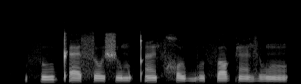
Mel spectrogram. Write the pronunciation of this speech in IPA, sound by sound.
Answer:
θ u kʼ æ s o ʃ u m qʼ ẽ θ χ u b u θ ɒ k æ̃ z β õ

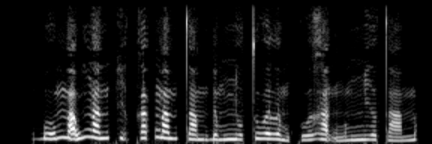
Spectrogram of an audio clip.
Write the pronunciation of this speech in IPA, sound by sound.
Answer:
ɓ o˨˦ m a̰˧˥ w ŋ a˨˦ n k ḭ˧˨ ə̯ k a˦˥ k̚ m a˧ m t̪ a˧ m ɗ ə˨˦ m ɲ o˨˦ t̪ u˧ ə̯ l ə˧˩ m k u˨˦ ə̯ ɣ a̰˧˨ n ŋ ə˧ m ɲ i˧ ə̯ t̪ a˨˦ m

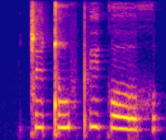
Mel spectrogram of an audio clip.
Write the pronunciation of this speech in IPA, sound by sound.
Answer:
ǀ ʉ ǃ u f pʼ y k o x

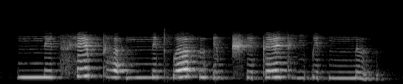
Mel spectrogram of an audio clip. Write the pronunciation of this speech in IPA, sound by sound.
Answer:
nː ɪ t͡sʰ ɛ b dʱ ɐ ʔ nː ɪ t b ɐ h ɯ ʔ ɪ b t͡ʃʰ ɪ t ɛ dʱ i ɓ ɪ t nː ɯ ʔ

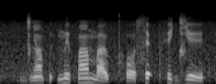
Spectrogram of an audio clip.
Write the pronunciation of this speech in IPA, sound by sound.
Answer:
d͡ʑ ã˦ p ɪ˦ ʔ m e˦˨ p ã˦ m a˨ ʊ̯ kʰ ɔ˨ s ɛ˦ ʔ pʰ e˦˨ d͡ʑ e˦˨ ɪ̯

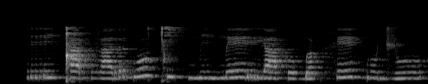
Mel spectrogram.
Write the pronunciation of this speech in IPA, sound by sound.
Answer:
r i ǃ a k v a r b o ǀ i k ŋ͡m i ŋ͡m e r j a x o ɡ͡b ʌ k x e ɡ͡b u d͡ʒ u

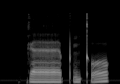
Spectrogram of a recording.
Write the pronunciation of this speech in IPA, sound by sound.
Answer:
k ɛː pʼ ĩ kʼ o

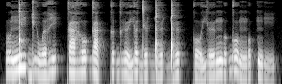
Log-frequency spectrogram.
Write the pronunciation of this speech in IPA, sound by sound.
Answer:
ʊ˧ ŋ͡ǃ i˥˩ ɡ i˧˩ w ə˧˩˧ ɦ i˧˥ kː a˧ ɦ o˧ ɡ a˧˩˧ kː ə˧ ɡʱ ø˧˩˧ j ə˧˩ d ø˧ ɡ͡ǃ ø˧˩ ɡ͡ǃ ø˧˥ kː o˧˩˧ j ø˧˥ ŋ ʊ˧˥ ɡ o˥˩ ŋ o˧˥ k ŋ i˧˩˧

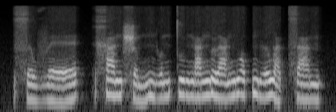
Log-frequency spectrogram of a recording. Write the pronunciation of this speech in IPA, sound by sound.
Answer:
s ə˨˩ w v ɛ˨˩˦ | x a˧ ŋ ʂ ə˨˩˦ m ɲ o˧˥ n t̪ u˧ ŋ a˧˥ ŋ ɹ a˧˥ ŋ w ɔ˦˥ p̚ ŋ ɨ˧˥ ə̯ w a˨˩ t̚ s a˧ n

